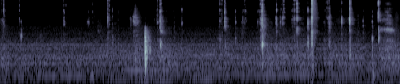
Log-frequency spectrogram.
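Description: La Vera Sibilla oracle cards being dealt one at a time and laid down on a wooden table: scattered soft taps and card snaps, the sharpest about three seconds in.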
